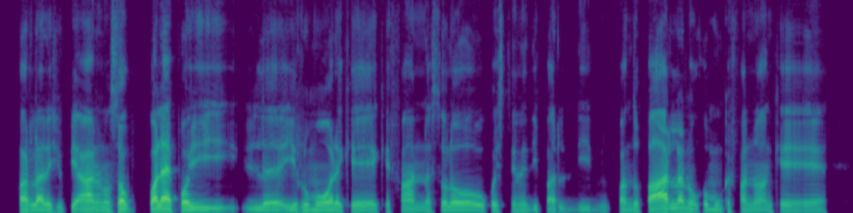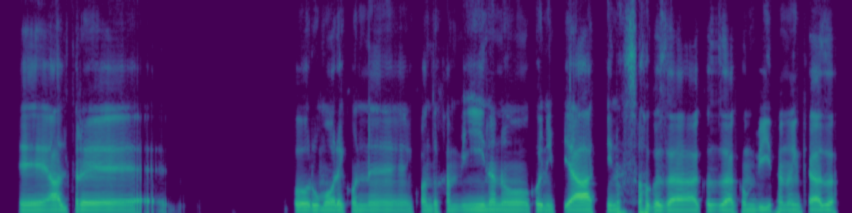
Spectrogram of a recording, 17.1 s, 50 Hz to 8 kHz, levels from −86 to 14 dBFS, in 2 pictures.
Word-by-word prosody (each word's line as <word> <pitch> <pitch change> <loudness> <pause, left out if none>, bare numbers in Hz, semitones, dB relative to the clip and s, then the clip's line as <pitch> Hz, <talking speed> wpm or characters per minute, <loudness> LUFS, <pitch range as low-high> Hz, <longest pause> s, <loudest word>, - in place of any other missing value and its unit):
parlare 95 0 +4
più 100 0 -8
piano, 105 +1 +3
non 95 0 0
so, 95 0 +5
qual 110 0 +8
è - - +9
poi 95 0 +2
il 100 +1 -4
il 95 +2 +1
rumore 95 -1 +2
che 95 0 -1
che 90 - -9
fanno? 95 0 -3
È - - -6
solo 95 0 +1
questione 95 +1 -6
di 95 0 -10
parl - - -6
di, 95 -1 -9
mhmm, 95 0 -15
quando 90 +1 -1
parlano? 125 +1 +6
O 100 - -4
comunque 100 +1 -4
fanno 95 -1 -3
anche, 95 0 -4 0.4
ehm, 95 0 -2
altre 95 -1 -1 1.6
o 90 0 +1
rumore 90 0 -1
con 90 0 -6
quando 95 0 -7
camminano? 95 +1 -3
Con 95 - -3
i 90 - -6
piatti? 95 +1 +1
Non 95 +2 -4
so, 115 - -4
cosa 95 0 -1
cosa 95 +1 -3
combinano, 95 0 -5
in 95 - -5
casa? 95 0 -1
95 Hz, 155 wpm, -22 LUFS, -, 1.6 s, è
